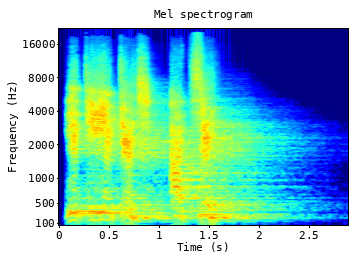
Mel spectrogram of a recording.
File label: Reload Crewmen, en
